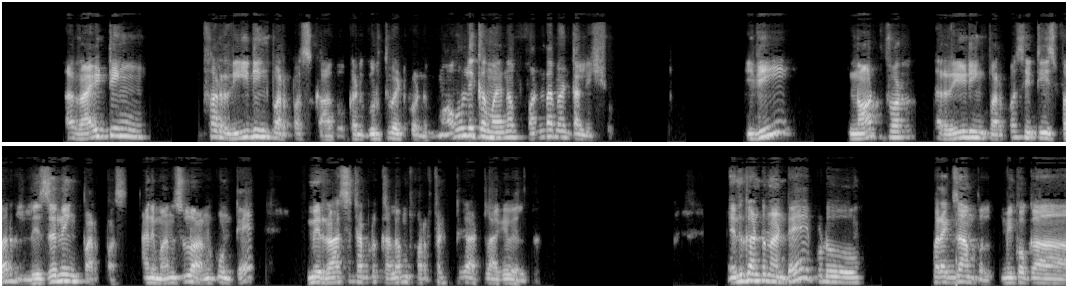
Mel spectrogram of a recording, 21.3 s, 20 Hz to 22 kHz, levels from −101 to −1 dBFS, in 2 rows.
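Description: At 20.18 s there is a repeated buffer. New audio failed to reach the output in time. The device replayed its last block instead, four extra times, so one tiny slice sounds five times in a row. Each slice lasts about 1.33 ms, which fits a 64-sample buffer. Repeats that short do not register as a stutter. They fuse into a brief click or buzz with hard joins. About 5 ms of the real audio is lost.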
